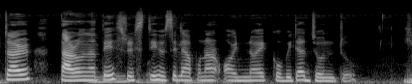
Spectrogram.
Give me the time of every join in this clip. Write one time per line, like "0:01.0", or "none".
none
